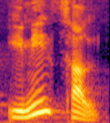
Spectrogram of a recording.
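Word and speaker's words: initial: যেমন এক্সাম্পল দেখো ইনিশাল, এখানে দেখো শব্দের একদম শেষে TIAL আছে, তার মানে এটা হচ্ছে ওয়ার্ড প্যাটার্ন এবং এর জন্য উচ্চারণ হবে সাল। এখানে টি এর জন্য অটোমেটিক তালিবস্য হয়ে যাবে, কিচ্ছু করা লাগবে না, শুধু এই সিম্পল ওয়ার্ড প্যাটার্ন মনে রাখলেই হবে। চলো এবার উচ্চারণ করো, দেখো কত সহজে হচ্ছে। INI ইনি, নেক্সট TIAL সাল, তাহলে একসঙ্গে বসিয়ে দাও ইনি সাল।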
